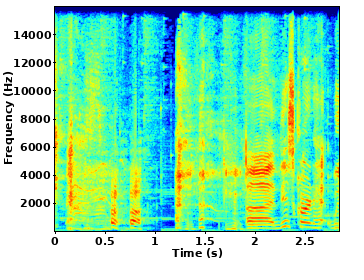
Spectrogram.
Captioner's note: group laughing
